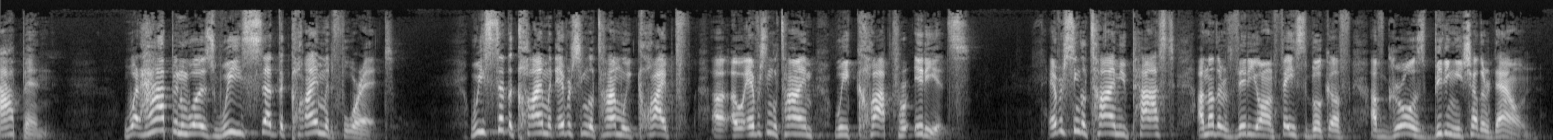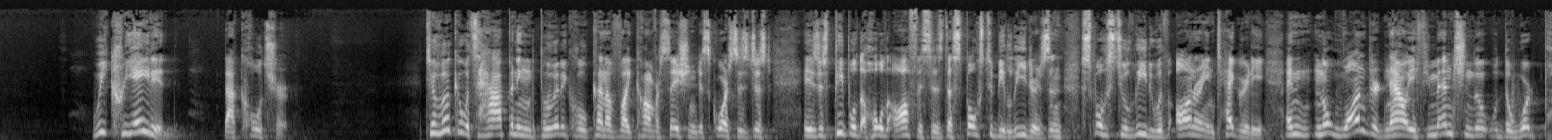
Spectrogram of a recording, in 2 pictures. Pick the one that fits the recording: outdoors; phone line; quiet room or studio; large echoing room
large echoing room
